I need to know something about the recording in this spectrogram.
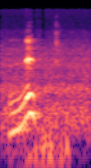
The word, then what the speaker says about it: knit: And the last one is knit. Silent letter is K.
